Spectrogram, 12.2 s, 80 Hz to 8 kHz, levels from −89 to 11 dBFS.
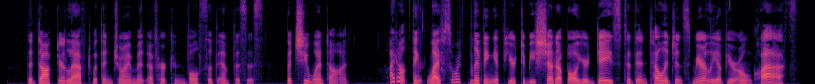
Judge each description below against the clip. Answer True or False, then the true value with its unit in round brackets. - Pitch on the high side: False (170 Hz)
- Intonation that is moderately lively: True (3.4 semitones)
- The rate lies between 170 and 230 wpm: True (175 wpm)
